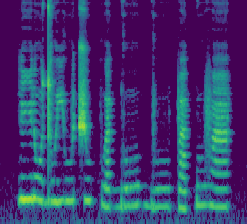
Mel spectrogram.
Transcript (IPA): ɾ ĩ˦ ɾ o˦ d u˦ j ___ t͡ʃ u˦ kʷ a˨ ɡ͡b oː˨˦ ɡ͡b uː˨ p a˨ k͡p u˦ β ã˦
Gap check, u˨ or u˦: u˦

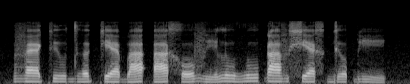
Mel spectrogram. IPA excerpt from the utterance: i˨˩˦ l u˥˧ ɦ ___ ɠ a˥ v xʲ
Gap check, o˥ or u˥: u˥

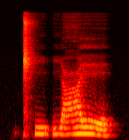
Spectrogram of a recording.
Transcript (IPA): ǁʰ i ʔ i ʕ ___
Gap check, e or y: e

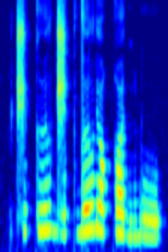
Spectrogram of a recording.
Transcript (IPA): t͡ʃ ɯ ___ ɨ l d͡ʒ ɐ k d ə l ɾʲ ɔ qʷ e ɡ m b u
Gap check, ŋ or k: k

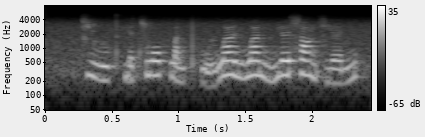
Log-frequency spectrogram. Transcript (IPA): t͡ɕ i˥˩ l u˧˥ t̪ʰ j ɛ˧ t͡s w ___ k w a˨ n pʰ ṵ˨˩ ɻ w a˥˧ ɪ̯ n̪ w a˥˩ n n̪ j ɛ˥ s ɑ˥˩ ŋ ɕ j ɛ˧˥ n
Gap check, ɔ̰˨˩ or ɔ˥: ɔ˥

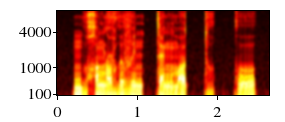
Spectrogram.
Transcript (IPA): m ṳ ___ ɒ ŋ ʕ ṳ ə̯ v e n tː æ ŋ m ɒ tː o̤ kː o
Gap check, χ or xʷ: χ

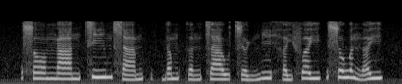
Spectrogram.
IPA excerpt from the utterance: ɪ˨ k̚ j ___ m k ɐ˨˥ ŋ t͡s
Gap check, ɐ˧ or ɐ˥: ɐ˥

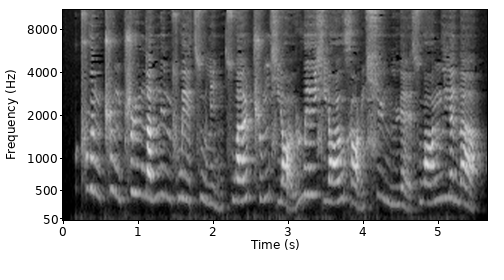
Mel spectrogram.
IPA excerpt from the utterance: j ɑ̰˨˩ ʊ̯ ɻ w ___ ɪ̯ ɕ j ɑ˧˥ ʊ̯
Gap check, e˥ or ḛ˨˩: e˥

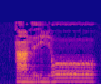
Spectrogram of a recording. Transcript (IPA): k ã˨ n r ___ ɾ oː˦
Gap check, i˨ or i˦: i˨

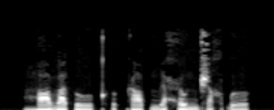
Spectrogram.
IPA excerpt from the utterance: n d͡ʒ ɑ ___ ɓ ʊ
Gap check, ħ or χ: χ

